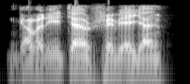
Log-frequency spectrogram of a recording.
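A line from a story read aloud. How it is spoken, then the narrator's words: Barked. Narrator (Russian): гаркнул Скиннер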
